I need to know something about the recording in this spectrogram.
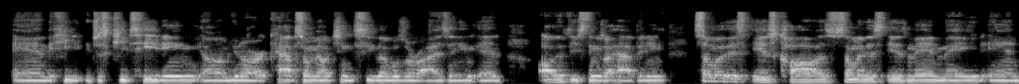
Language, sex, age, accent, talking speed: English, male, 20-39, American, 210 wpm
